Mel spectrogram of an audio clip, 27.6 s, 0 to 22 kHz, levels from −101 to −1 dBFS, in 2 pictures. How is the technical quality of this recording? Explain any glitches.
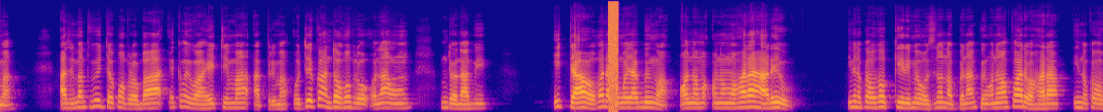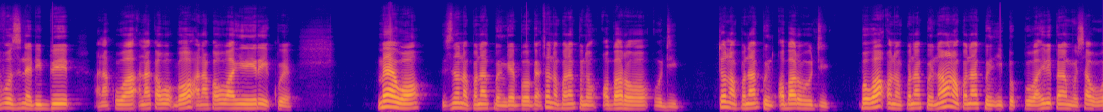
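The recording has one clear glitch, a short burst of noise in the speech.

Samples built from the wrong bytes, from 7.61 to 7.72 s: for roughly 0.12 s the playback misreads how each sample's bytes fit together, so the rapidly fluctuating low-order bits end up as the dominant part of every value. The speech is replaced by loud, harsh broadband noise, before the sound snaps back to normal.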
